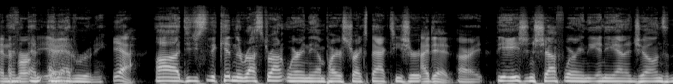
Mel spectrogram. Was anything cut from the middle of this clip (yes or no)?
yes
